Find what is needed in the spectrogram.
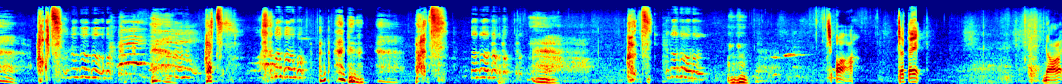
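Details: Child gives several quick sneezes mixed with bursts of giggling and laughter running on between them: sneezing with laughter.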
